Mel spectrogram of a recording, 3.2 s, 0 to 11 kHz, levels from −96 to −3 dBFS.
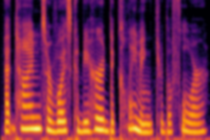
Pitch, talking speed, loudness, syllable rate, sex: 230 Hz, 210 wpm, -15 LUFS, 5.0 syllables/s, female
